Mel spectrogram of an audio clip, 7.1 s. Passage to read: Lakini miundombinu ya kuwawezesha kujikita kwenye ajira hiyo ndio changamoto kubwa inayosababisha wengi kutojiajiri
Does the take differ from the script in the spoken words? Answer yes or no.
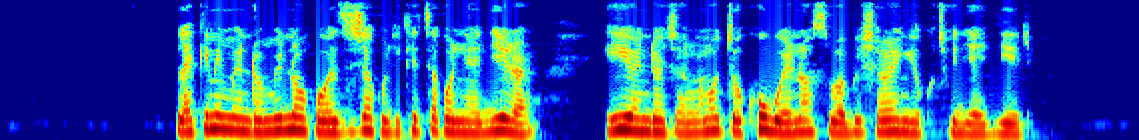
no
